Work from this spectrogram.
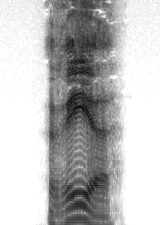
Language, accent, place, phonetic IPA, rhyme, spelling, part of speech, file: German, Germany, Berlin, [ˈʁeːə], -eːə, Rehe, noun, De-Rehe.ogg
- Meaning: nominative/accusative/genitive plural of Reh (“roe”)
